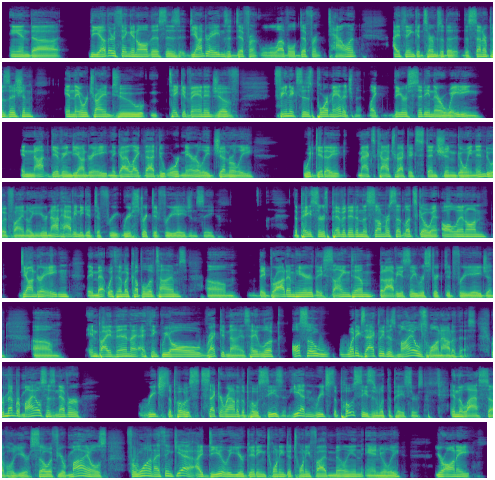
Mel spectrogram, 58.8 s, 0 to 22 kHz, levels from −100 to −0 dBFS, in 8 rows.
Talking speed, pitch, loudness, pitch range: 180 wpm, 120 Hz, -19 LUFS, 105-130 Hz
